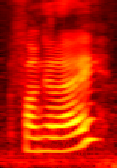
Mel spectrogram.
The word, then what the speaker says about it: Whangarei: For example, we are moving to a different location on Sunday, which is Whangarei. People are getting thrown, I think, by the WH, so I've just been teaching them that's an F sound.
